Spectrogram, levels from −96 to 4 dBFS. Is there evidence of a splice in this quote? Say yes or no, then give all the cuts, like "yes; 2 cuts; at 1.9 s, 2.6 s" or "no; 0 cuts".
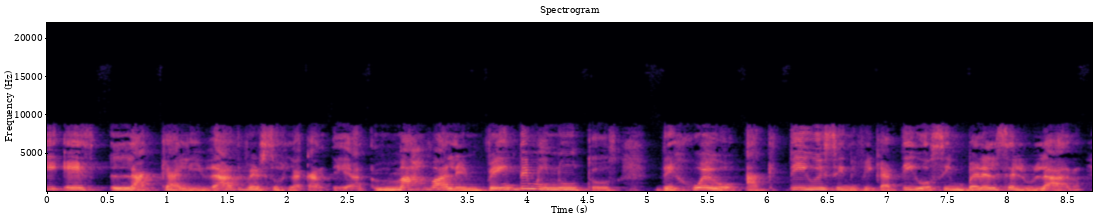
no; 0 cuts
